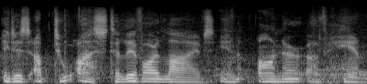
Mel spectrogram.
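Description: An actor playing a noble, earnest samurai strategist with a declamatory manner in a video game. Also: male voice, mid-range voice, unhurried, noisy background, lightly acted. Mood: resolute. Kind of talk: dramatic video game acting. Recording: music under the voice.

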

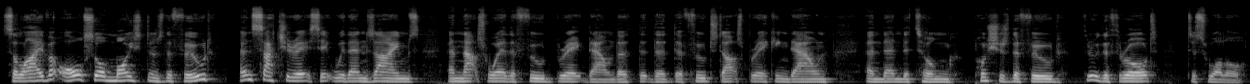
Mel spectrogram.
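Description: A man's voice: mid-range voice, steady tone, unhurried, a little mellow. A man narrating an educational explainer as an instructor, going through it step by step in informal words. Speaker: fitness instructor presenting a course.

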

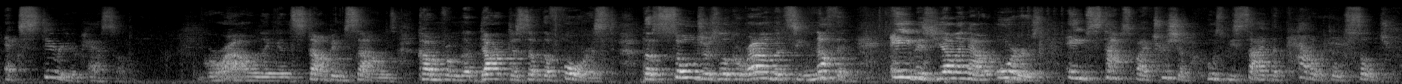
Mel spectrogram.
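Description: A woman's voice: fairly high pitch, unhurried, slight background noise. A woman narrating stage directions steadily at a staged script reading. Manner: steady, descriptive. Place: large studio room. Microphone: far camera mic. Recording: echoey room from far off.

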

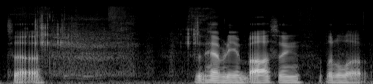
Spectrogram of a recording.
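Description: A man calmly narrating a bottle dig outdoors, reading out each find in a matter-of-fact way. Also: low voice, normal speed, gravelly, far from the mic, a little hiss or hum. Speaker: bottle digger. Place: outdoors at an excavation pit.

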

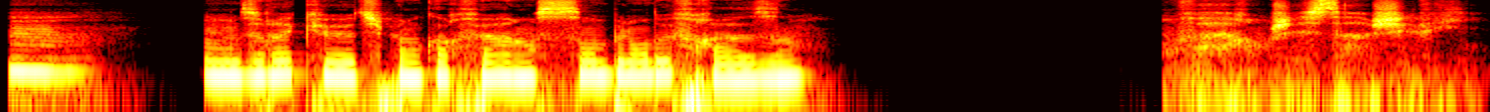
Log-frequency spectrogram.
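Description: Possessive female demon played by a woman, seductive ASMR roleplay: soft, intimate, teasing, frequent whispering. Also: mid-range voice, steady tone, slow, pauses often, close to an everyday voice. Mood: teasing, hungry.

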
